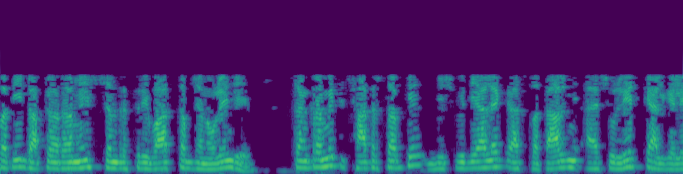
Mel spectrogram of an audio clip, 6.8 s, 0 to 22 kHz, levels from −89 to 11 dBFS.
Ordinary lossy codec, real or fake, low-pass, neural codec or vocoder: none; real; 3.6 kHz; none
